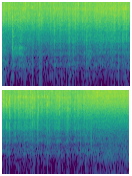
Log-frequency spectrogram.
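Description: Asparagus spears sizzling in hot oil in a skillet over medium-high heat, a steady loud sizzle. Light clicks come here and there as metal tongs turn the spears.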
